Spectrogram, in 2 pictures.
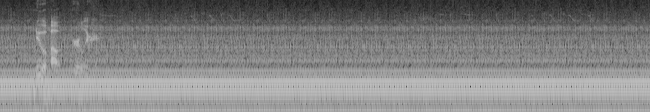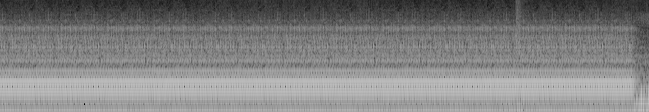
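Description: A small utility vehicle's engine hums steadily as it drives along.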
